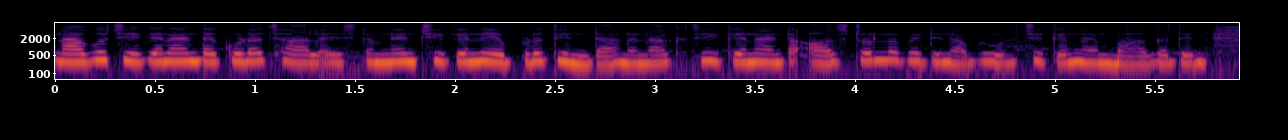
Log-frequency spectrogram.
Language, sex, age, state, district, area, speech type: Telugu, female, 18-30, Telangana, Hyderabad, urban, spontaneous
